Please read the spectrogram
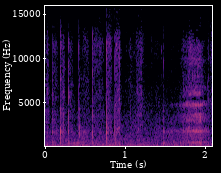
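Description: Cloth rubbed along the edge of a leather coaster, burnishing the freshly applied edge finish: a run of short, faint scratchy strokes, with a longer rubbing stroke near the end.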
